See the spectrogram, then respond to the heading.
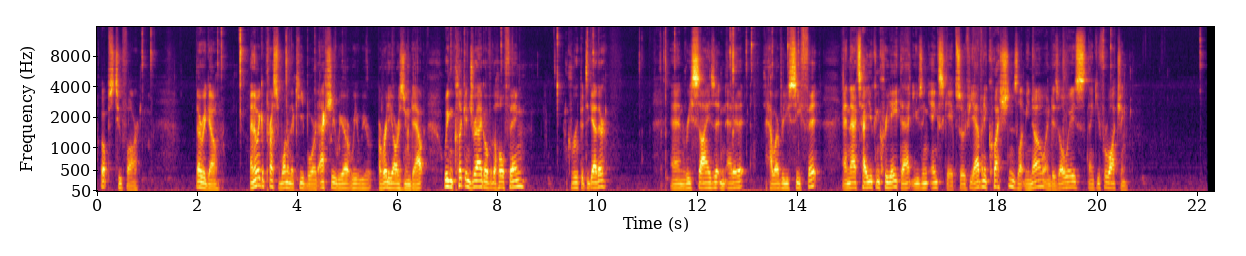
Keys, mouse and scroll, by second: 1.0 click, 2.5 click, 3.9 1, 4.8-5.1 scroll down 2, 5.8 scroll up 2, 6.2 scroll down 2, 7.2-8.4 drag, 10.0 click, 11.7-13.0 ctrl+shift+drag, 13.2 ctrl+shift+click, 13.6-14.5 ctrl+shift+drag, 20.3 click, 22.2 click.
